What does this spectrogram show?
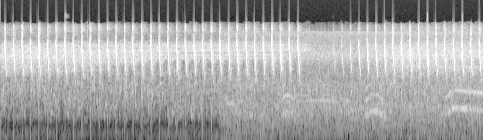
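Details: A bar-winged prinia (ciblek) singing as a master song for training: a fast, steady train of high, sharp chips, roughly four a second, with a brief pause. Faint lower whistles from other birds sound behind it.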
